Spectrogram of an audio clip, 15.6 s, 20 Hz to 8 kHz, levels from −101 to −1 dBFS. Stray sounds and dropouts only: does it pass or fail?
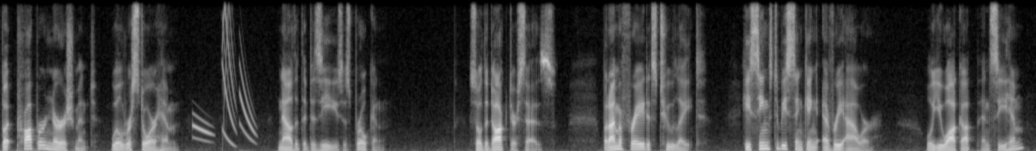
fail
